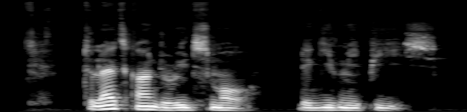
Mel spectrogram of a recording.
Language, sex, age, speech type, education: Nigerian Pidgin, male, 15-29, spontaneous, tertiary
